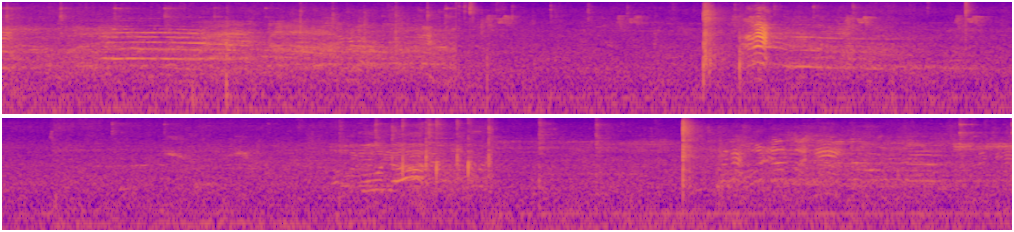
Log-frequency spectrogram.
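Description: Men on a cricket field shout and call out outdoors.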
